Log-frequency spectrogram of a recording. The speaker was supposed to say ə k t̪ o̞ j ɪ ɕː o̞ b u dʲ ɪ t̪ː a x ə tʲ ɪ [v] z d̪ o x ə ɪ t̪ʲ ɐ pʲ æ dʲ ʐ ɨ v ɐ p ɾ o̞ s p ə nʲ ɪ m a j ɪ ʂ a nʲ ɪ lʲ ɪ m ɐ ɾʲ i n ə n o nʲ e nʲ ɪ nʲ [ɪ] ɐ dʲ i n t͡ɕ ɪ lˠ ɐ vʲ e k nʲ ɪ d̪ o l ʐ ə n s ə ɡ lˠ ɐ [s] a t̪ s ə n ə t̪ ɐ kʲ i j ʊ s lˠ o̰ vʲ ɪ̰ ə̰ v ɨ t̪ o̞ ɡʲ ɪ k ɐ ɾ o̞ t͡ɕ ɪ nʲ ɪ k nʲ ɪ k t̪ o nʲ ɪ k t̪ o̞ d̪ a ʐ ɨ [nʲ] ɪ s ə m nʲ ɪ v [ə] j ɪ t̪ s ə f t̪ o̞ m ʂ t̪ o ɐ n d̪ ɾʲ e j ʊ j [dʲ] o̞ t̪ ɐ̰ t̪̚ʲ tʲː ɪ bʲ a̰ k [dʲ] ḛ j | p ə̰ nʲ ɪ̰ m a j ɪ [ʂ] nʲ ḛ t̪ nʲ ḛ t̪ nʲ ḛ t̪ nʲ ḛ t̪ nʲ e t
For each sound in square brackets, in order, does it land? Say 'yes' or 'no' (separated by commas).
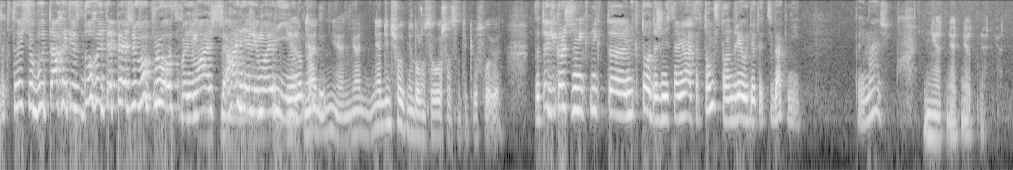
yes, yes, no, yes, no, yes, no, yes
